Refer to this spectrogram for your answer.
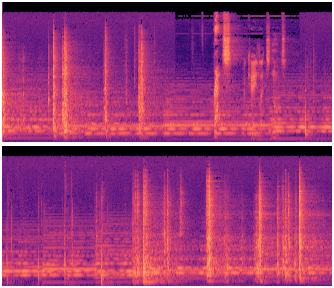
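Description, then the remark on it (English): Someone tries the handles of locked doors along a corridor, producing a series of short, sharp thunks and rattles scattered irregularly over sustained background music, with a brief muttered remark from a voice. “Doctor, all the doors are locked.”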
